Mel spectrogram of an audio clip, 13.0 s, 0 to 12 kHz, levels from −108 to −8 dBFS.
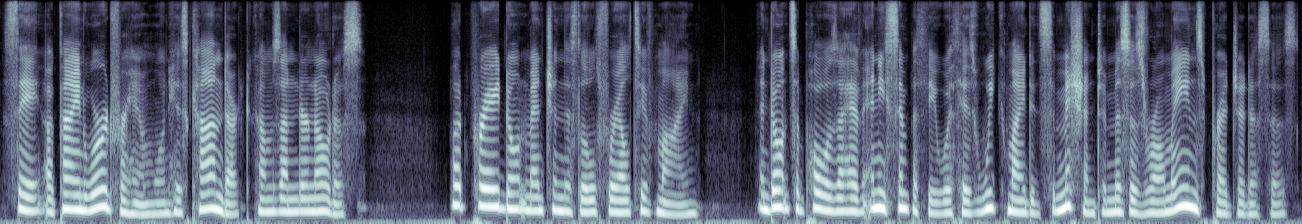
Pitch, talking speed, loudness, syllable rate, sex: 195 Hz, 165 wpm, -17 LUFS, 5.1 syllables/s, female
